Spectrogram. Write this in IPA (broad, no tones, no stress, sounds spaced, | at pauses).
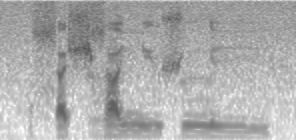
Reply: ɬ a ʃ ɮ a ɲ j y ʃ lː i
